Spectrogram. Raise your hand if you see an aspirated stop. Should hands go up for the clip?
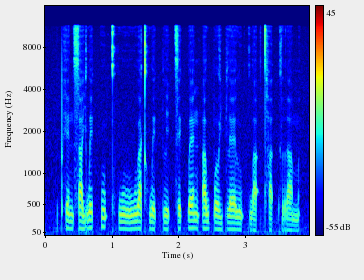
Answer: yes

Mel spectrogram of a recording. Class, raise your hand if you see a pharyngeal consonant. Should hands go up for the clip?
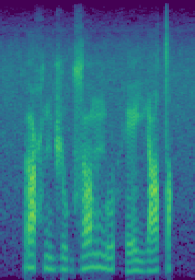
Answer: yes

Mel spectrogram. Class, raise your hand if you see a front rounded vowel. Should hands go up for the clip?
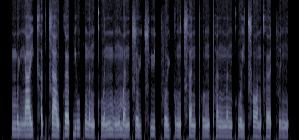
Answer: yes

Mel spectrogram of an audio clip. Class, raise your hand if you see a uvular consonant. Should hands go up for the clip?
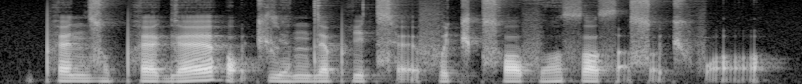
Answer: no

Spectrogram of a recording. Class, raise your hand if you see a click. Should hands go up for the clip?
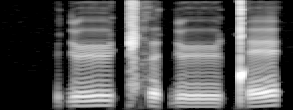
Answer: yes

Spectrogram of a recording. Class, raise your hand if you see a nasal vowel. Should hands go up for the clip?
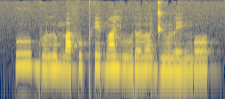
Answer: yes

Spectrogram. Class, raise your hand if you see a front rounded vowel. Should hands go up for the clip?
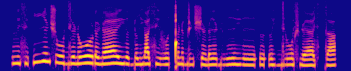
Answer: no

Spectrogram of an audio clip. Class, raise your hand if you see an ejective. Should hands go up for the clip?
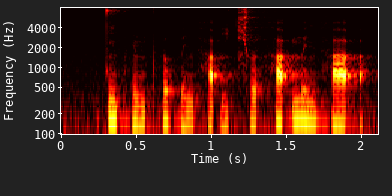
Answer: no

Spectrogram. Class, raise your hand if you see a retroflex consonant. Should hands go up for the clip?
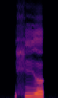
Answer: no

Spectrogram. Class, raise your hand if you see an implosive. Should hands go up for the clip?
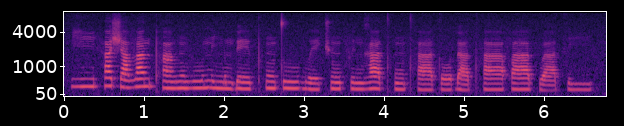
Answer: yes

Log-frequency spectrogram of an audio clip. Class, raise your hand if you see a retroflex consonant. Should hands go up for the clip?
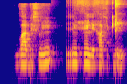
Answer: yes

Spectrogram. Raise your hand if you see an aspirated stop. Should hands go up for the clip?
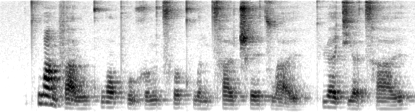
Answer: yes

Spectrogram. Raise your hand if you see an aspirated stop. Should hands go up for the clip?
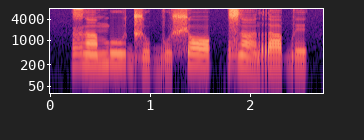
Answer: no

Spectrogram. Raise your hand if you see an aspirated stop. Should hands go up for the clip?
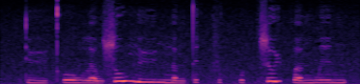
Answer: yes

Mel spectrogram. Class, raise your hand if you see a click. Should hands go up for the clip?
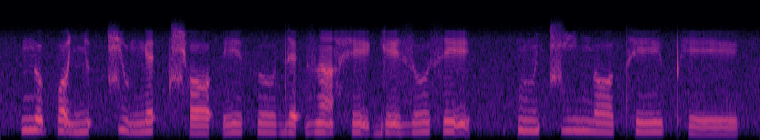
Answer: no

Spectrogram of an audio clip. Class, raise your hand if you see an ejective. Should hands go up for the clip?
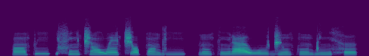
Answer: no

